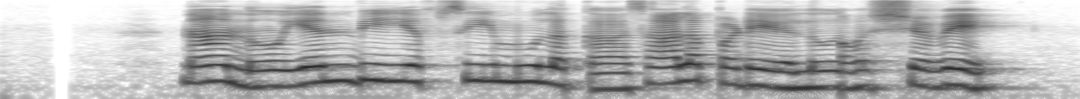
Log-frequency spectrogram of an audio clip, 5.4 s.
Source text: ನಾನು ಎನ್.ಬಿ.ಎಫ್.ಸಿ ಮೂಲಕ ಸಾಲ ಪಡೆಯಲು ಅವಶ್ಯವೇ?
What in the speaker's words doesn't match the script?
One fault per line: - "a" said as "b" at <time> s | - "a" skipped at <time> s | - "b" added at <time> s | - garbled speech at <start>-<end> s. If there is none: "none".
none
